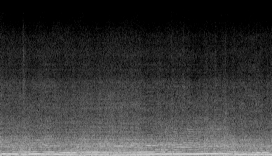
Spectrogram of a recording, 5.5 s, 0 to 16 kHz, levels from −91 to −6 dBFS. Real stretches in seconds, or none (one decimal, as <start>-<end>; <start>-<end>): 2.4-2.8; 3.3-5.5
